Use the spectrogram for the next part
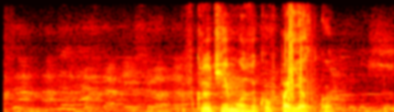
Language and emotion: Russian, neutral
